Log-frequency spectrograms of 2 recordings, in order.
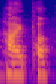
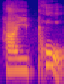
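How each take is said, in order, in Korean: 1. 두 번째 음절은 약하고 줄어들어요. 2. 두 번째 음절은 강하고 분명한 모음이에요. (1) "p 사운드로 힘이 좀 빠지겠죠" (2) "너무 hypo 하면서 포보다는"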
